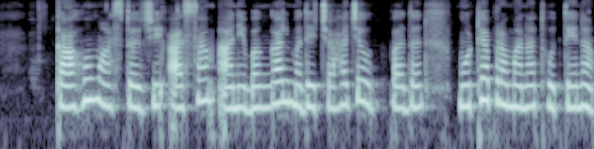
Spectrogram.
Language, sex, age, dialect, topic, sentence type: Marathi, female, 25-30, Northern Konkan, agriculture, statement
